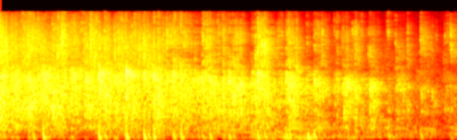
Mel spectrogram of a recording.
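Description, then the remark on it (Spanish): A crowd bursts into steady applause to God for the lives of a married couple, many hands clapping together in a dense, sustained patter that stays fairly loud throughout and eases slightly toward the end, with no talking over it. “Le damos un aplauso a Dios por la vida de ellos.”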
